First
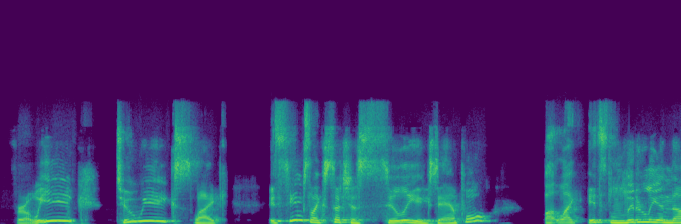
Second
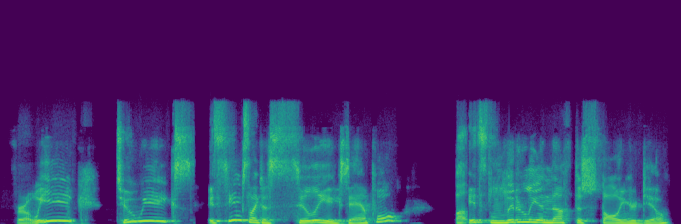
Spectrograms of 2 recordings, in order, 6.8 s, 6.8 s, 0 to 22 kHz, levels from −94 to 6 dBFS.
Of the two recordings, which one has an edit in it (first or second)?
second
